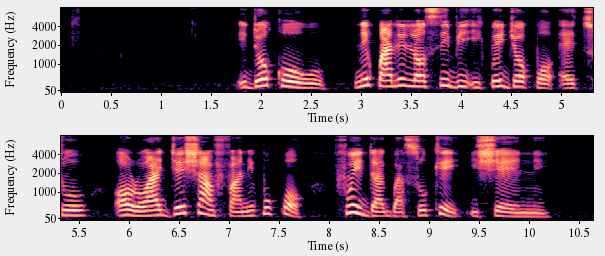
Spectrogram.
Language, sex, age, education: Yoruba, female, 46-60, tertiary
